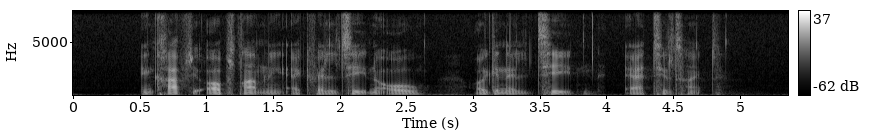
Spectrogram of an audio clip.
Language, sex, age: Danish, male, 26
